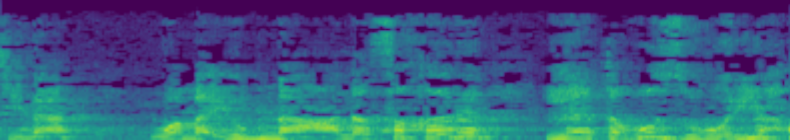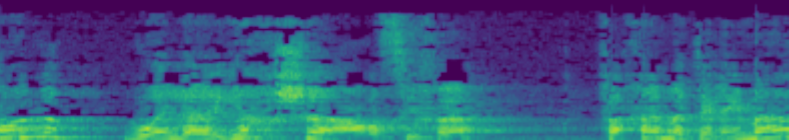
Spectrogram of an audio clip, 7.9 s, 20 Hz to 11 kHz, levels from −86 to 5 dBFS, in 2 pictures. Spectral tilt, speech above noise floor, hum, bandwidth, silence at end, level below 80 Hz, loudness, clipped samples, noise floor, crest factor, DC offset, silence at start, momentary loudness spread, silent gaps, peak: -3.5 dB/octave; 26 dB; none; 10.5 kHz; 0 s; -52 dBFS; -14 LUFS; under 0.1%; -40 dBFS; 14 dB; under 0.1%; 0 s; 7 LU; none; 0 dBFS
